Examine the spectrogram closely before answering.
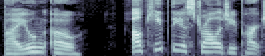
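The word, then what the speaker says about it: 병오: Jungkook's Daymaster is Yang Firehorse, and in Korean Saju, it is pronounced Byeong-Oh.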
